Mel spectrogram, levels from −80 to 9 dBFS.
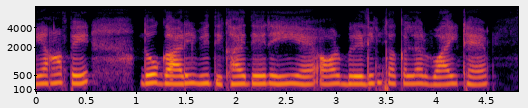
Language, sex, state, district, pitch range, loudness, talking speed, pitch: Hindi, female, Jharkhand, Garhwa, 235-250 Hz, -18 LUFS, 185 wpm, 240 Hz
